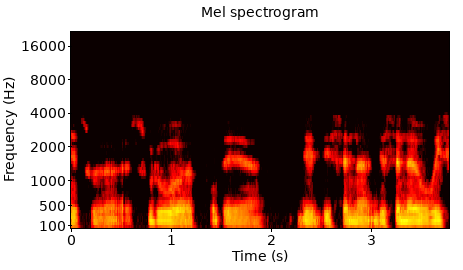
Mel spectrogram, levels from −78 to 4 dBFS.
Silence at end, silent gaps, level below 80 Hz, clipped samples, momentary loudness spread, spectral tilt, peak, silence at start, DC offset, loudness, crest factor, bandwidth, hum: 0 s; none; -50 dBFS; under 0.1%; 11 LU; -11 dB/octave; -6 dBFS; 0 s; under 0.1%; -24 LUFS; 18 dB; 3.9 kHz; none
